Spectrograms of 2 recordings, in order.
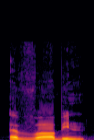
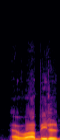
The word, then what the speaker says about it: Evvabin: Evvabin, evabil değil. Bazıları halkta ebabil diyorlar. Evet. O kuştur, o ayrı.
